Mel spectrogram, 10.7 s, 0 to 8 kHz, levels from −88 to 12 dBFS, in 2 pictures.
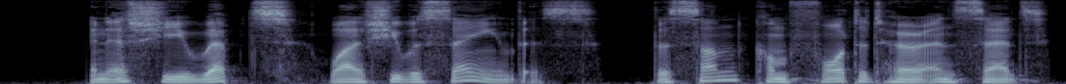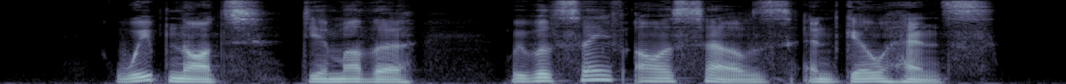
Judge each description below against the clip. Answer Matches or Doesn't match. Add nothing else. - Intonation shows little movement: Doesn't match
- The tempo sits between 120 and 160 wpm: Matches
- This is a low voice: Matches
